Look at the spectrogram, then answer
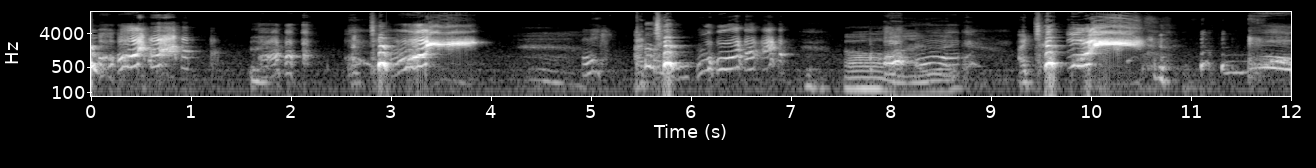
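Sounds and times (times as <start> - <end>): baby laughing: 0.0 - 3.8, 5.7 - 7.0.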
